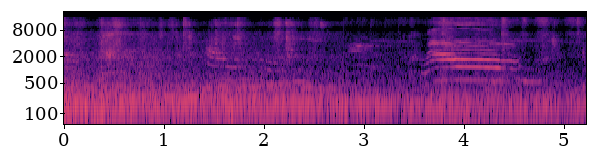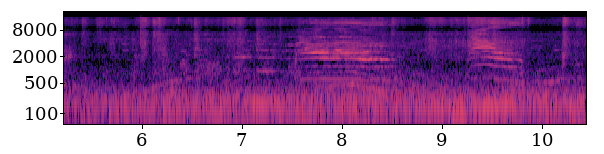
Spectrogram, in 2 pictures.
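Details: Hungry kitten calling in a loud voice for food while stuck on top: a few soft early mews, then louder arching, wavering meows near four, eight and nine seconds, over a low humming background.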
